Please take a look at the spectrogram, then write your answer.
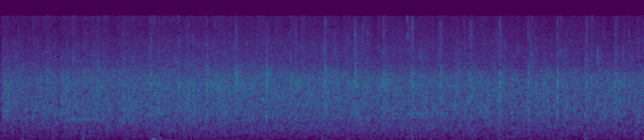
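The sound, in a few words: audience applause at a conference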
